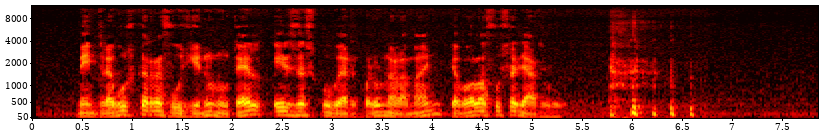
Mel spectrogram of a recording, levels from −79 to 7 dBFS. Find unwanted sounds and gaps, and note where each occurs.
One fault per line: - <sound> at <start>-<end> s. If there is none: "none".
- laugh at 5.8-6.7 s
